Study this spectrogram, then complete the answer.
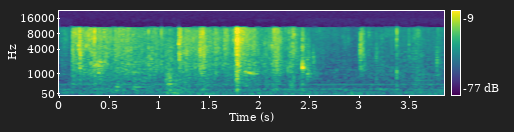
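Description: Plastic bags crinkle as they are handled.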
